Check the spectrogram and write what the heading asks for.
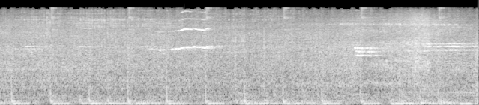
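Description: Busy motor-scooter street traffic with short high horn beeps near the end, mixed with music that has a heavy bass.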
